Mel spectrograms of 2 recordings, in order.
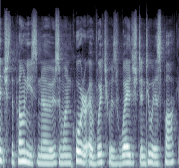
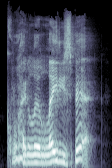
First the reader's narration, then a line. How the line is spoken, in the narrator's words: said Balaam with a rasp in his voice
